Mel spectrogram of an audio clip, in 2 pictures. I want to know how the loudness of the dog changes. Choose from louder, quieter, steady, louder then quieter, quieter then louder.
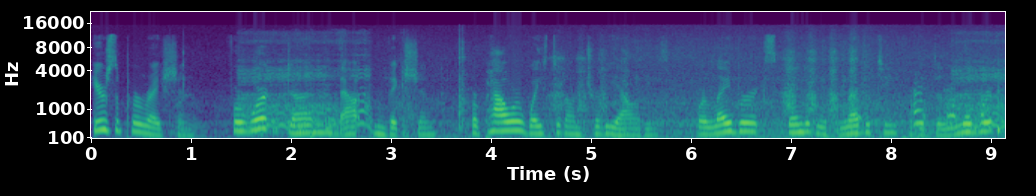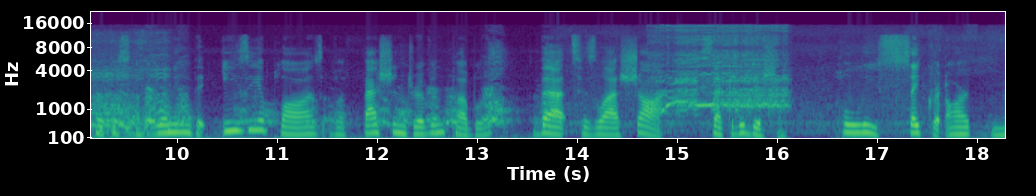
quieter then louder.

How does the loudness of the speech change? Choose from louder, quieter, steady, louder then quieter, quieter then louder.
steady.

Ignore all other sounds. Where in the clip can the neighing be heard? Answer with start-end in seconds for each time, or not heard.
1.4-3.3, 8.6-10.1, 14.7-16.1.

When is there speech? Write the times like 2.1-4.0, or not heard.
0.0-18.2.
